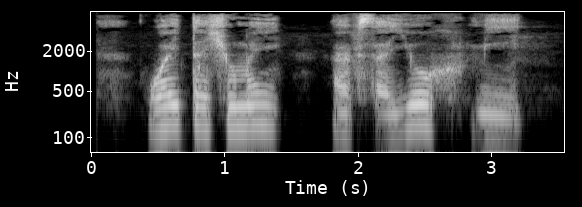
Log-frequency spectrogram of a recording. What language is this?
Yanahuanca Pasco Quechua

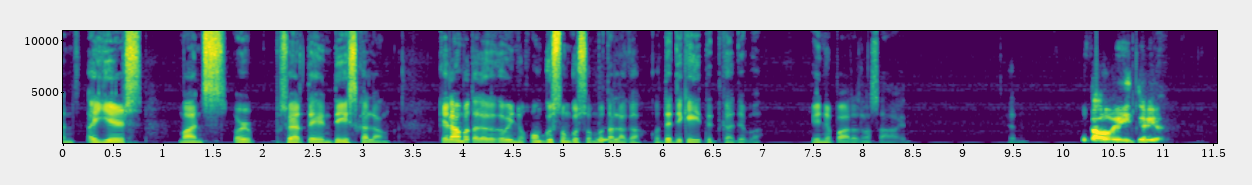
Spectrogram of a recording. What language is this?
Filipino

